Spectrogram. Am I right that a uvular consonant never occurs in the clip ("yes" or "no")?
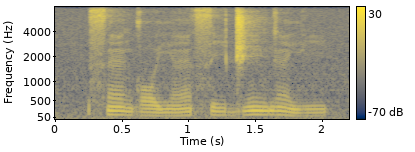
yes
